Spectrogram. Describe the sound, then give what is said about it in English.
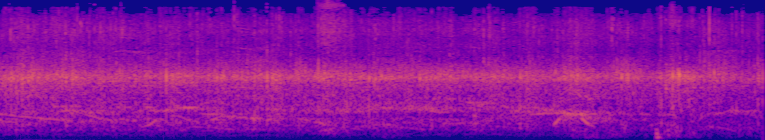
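A church audience claps continuously, a dense, sustained wash of applause at steady volume, with faint voices mixed underneath. “Oh, clap your hands and thank God you're a part of something that's powerful, that's real.”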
